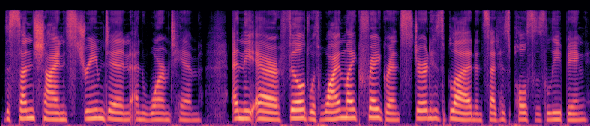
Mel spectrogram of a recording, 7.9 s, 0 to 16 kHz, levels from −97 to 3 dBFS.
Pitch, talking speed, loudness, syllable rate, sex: 205 Hz, 170 wpm, -18 LUFS, 4.8 syllables/s, female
